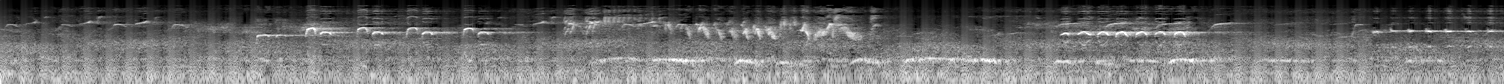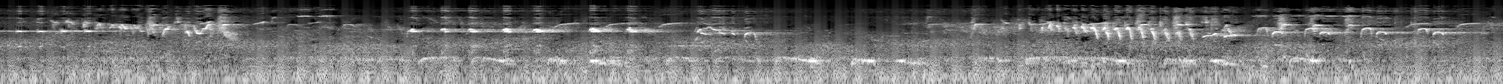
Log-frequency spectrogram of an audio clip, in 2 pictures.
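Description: Songbirds singing: several birds chirping over one another in short repeated high notes, with rapid trills about three times, and softer lower notes underneath.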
